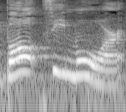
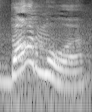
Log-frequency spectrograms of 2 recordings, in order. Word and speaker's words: Baltimore: say my city Baltimore we don't say Baltimore it's Baltimore with a d don't come down here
